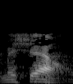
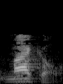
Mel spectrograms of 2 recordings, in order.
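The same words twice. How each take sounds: First: "Michelle" as mih-SHELL, soft sh; alternative pronunciation. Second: "Michal" said like Michael, MY-kul; alternative pronunciation. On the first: Preacher offering the other way to say the wife's name, stressed mih-SHELL. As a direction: say "Michelle" with the stress on the second syllable. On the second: Preacher giving one way to say David's wife's name, pronounced MY-kul. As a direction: say "Michal" as MY-kul, stress up front. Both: Shown as a demonstration. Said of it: "some folks pronounce it either way".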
